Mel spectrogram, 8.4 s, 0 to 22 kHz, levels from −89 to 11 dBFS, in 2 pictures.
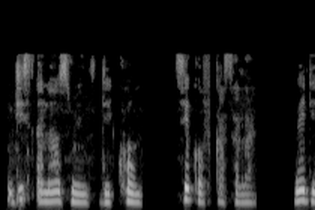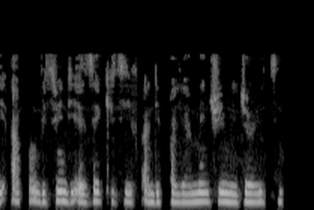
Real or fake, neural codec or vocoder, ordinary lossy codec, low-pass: real; none; none; none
